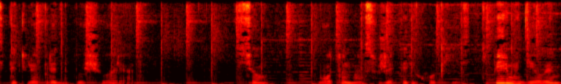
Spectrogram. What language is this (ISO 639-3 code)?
rus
